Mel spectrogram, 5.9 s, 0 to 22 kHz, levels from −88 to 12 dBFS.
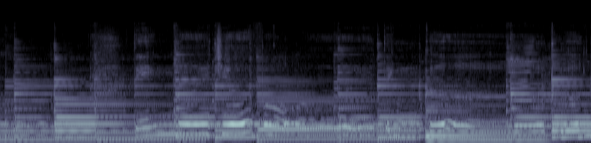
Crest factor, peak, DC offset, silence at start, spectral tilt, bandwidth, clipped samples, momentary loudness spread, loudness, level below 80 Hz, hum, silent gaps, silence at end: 16 dB; -10 dBFS; under 0.1%; 0 s; -7.5 dB/octave; 8.6 kHz; under 0.1%; 13 LU; -27 LUFS; -72 dBFS; none; none; 0 s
